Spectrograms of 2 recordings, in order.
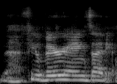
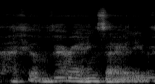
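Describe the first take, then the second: First: Southern accent creeping in. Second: Said in the usual way. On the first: Real, not acted. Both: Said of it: "speaking in a fucking Southern accent".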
